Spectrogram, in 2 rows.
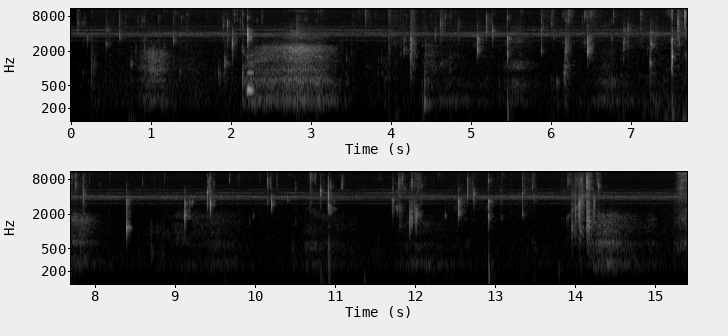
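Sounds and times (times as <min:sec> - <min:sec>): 
massage oil dripping: 0:00.3 - 0:15.1.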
